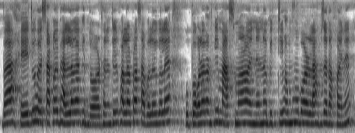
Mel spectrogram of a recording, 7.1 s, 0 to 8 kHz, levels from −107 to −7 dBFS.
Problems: background sounds at intervals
